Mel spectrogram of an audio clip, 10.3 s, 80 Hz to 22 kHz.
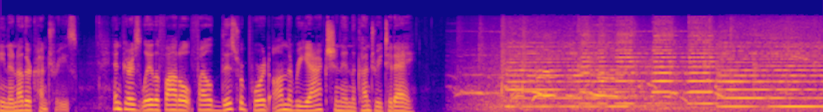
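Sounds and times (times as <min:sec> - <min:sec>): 
speech: 0:00.0 - 0:05.8
street noise: 0:05.6 - 0:10.2
car horns honking in celebration: 0:06.2 - 0:10.2.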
